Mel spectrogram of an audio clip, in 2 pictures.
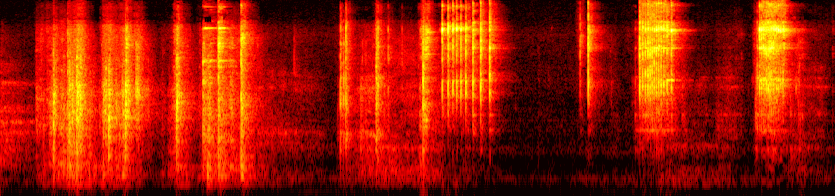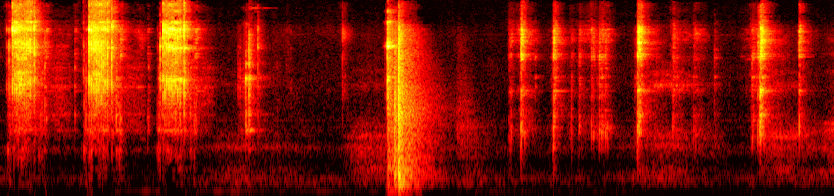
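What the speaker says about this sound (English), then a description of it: "Where'd my ratchet go?" Ratchet clicking in repeated short bursts while tightening the carburetor on a John Deere B tractor engine during a rebuild, close and clear with brief pauses between strokes and no talk.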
